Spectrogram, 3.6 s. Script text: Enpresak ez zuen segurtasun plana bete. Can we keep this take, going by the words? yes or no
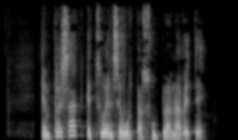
yes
